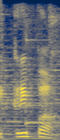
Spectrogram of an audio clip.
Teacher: कि आधा और र पूरा इस तरह से इसे माना जाएगा यदि अक्षर के पैर में ऋ की मात्रा हो तो उसका जो उच्चारण है वह री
